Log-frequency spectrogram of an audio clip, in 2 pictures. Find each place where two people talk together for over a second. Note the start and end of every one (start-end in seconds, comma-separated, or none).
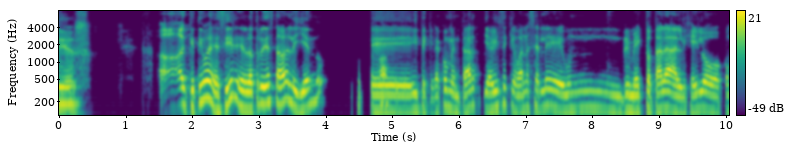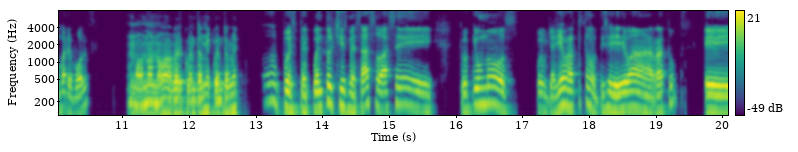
none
